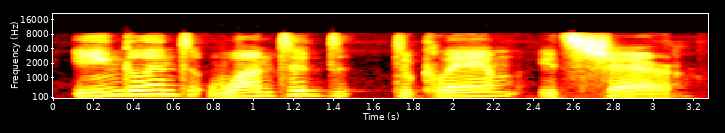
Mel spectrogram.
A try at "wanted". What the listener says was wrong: All right, almost. Let's add that D in there instead of the T. England wanted to claim its share. It's hard to switch from that T over to that D. So try practicing with that, and then also try listening when we change that T sound to a D.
